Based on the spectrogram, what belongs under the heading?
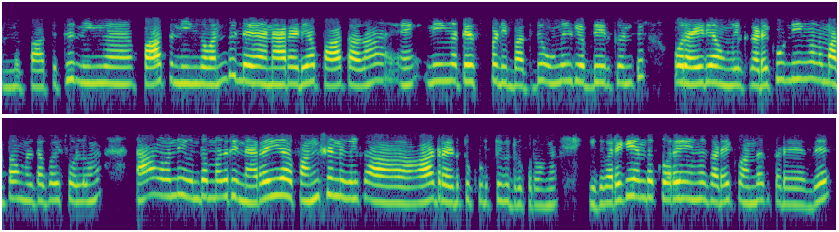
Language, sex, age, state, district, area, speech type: Tamil, female, 45-60, Tamil Nadu, Thoothukudi, urban, conversation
